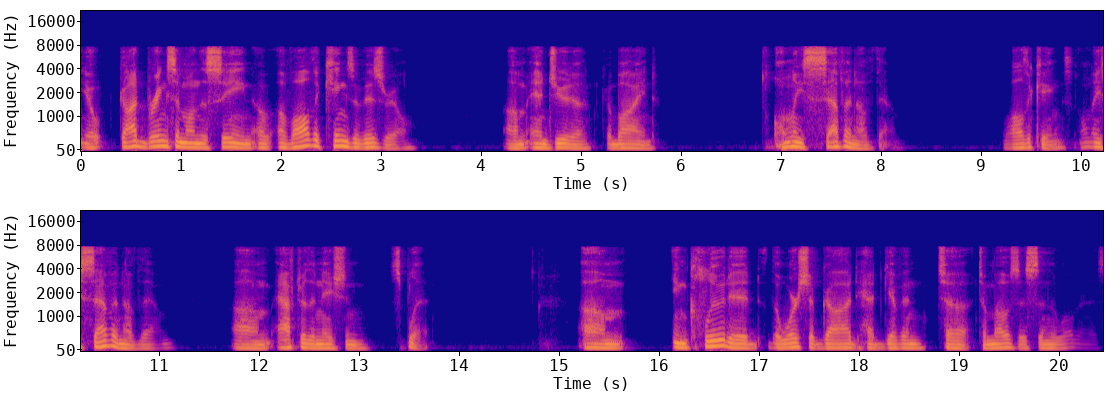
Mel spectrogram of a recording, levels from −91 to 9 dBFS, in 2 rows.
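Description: Nothing stood out on listening to this speech as it came through the call path, which carries nothing above about 8 kHz.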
